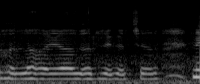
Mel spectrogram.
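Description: A young girl's voice drawing out one long, level vowel for about a second, then making a few short vocal sounds.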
